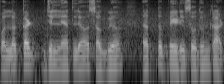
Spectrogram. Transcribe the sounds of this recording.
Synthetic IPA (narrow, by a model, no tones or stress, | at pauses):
pələkːəʈ̚d͡ʑilːjãt̪ljɔsəɡjɔ | ɾək̚t̪əpeɽisod̪ʱuːnkaɽ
